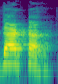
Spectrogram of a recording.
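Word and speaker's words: debtor: Asset है that is डेटर। लिखते इसको डेबिटर है, लेकिन बोलते इसको क्या है, डेटर। बी इसमें साइलेंट होता है, बी इसमें क्या होता है, साइलेंट होता है, तो डेटर बोलते हैं इसको।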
